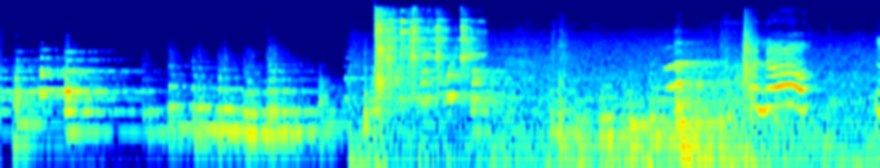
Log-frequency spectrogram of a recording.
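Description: A drinking glass shatters with a sudden bright crash and scattered tinkling shards, after a stretch of clinking dishes being cleared from a table, with a voice nearby.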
